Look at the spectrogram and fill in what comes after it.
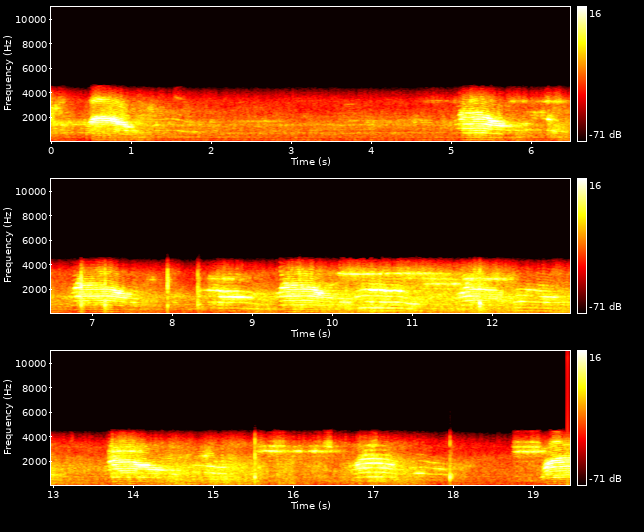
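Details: Hungry house cat begging for food with a rapid series of urgent meows, some rising then falling, coming in quick bursts after a quiet opening of about five seconds.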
